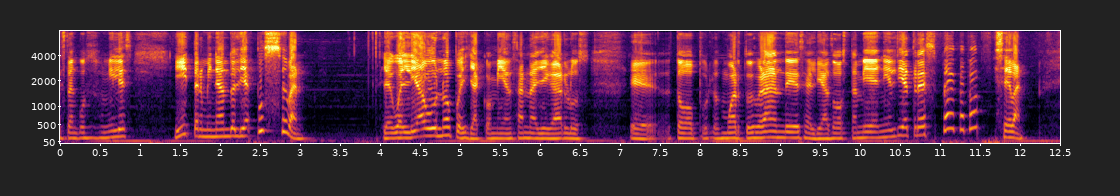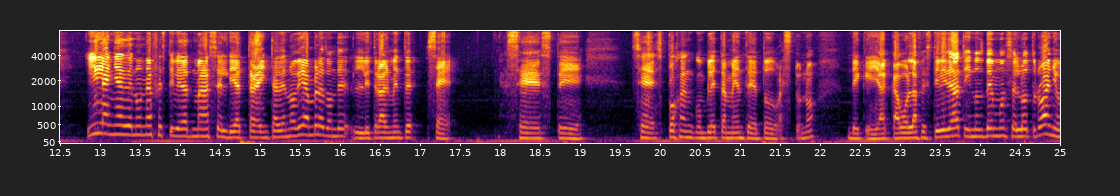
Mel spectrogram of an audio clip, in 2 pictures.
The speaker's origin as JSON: {"language": "Spanish", "region": "northern Veracruz", "country": "Mexico", "tie": "born or raised there", "moved": "yes", "said": "yo soy norte de Veracruz"}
